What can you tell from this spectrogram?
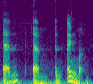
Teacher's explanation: they could form a natural class defined by the feature plus nasal quite simply because they're all nasal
